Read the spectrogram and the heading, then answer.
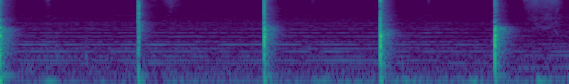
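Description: A slow clap: four sharp, crisp hand claps spaced evenly almost a second apart, each ringing out briefly over a low, steady background hum, with no voices.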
